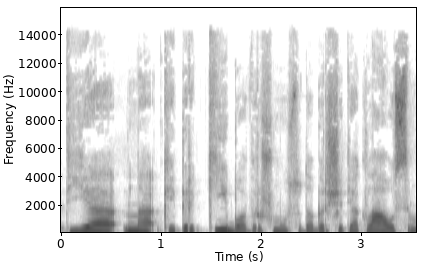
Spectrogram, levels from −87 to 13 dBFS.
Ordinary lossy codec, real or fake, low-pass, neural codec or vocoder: MP3, 64 kbps; real; 14.4 kHz; none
